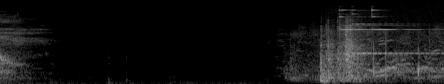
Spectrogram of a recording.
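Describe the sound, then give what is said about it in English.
After a quiet stretch, a shop door bumps open as a customer comes in, and a small bell above the door jingles with bright, clear, ringing tones, followed by a shuffle of movement. “Uh, you realize, of course, there's a more efficient way to let you know a customer has come in than the employment of that small bell above the door.”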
